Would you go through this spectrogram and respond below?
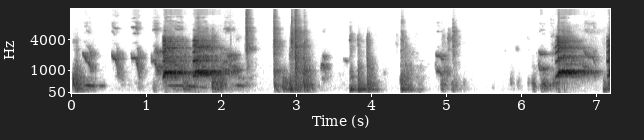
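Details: Cavalier King Charles Spaniel puppies, four weeks old, from Daisy's litter in an indoor pen: short harmonic whimpers and whines, a few louder drawn-out cries near the start and end, separated by soft thumps and quiet gaps.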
